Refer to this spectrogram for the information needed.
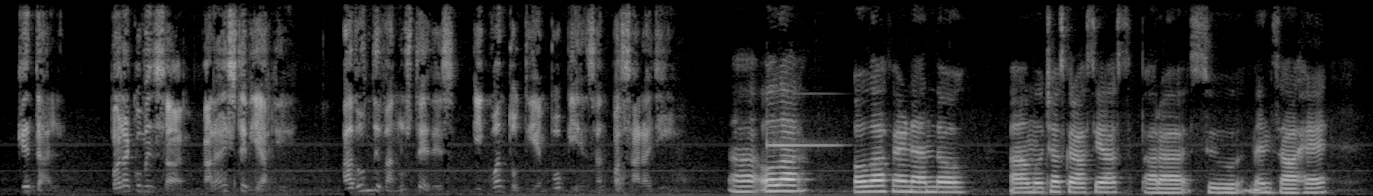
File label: informal dialogue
